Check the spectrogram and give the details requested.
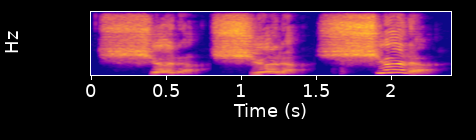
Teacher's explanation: usually in conversation, the v at the end is unstressed. So should've sounds like shoulda, shoulda, shoulda.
